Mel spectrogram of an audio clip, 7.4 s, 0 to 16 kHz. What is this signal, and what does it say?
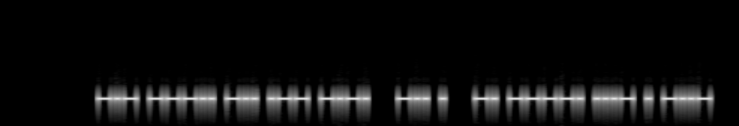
Morse code, heard as a keyed tone, about 28 wpm, 700 Hz. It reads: K8DWC DE N9VEX
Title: USA Callsign DE Callsign - 5 Characters - 28wpm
